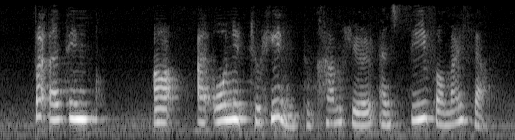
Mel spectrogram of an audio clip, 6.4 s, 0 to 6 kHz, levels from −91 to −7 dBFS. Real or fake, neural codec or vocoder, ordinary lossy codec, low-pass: fake; codec, 16 kHz, 1.1 kbps, Voila-Tokenizer; none; 5.4 kHz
